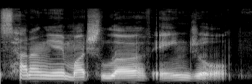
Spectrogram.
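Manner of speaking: ordinary talk, nothing marked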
